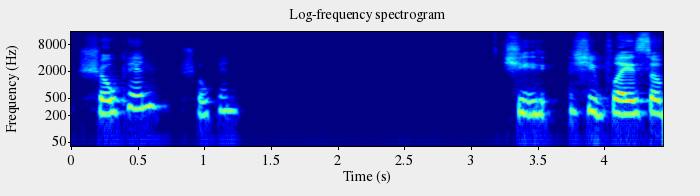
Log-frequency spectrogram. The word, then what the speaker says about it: Chopin: What's that little thing of I is it chopen? It's not chopen. It's chopen. Right. Chopin.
